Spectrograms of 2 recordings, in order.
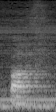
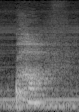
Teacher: these American stops are normally much more aspirated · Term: puff of air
